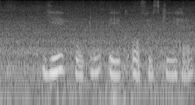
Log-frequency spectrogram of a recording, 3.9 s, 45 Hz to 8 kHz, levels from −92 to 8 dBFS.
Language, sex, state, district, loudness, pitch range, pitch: Hindi, female, Punjab, Pathankot, -16 LUFS, 205-240 Hz, 220 Hz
